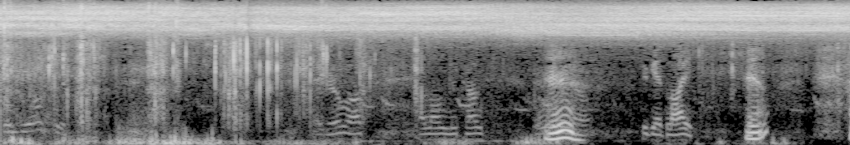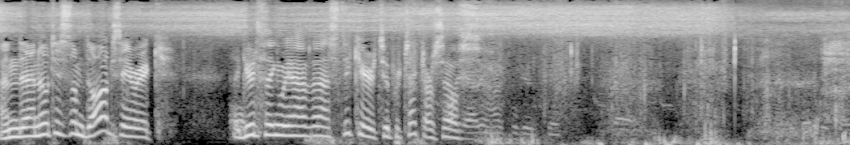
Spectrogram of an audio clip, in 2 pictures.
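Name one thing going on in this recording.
Insects buzz steadily outdoors.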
